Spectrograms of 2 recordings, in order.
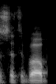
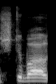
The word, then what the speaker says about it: Setúbal: I do try and say Stubal, and then I forget and I go back to Setúbal. But Stubal it is, for as long as we can remember that.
